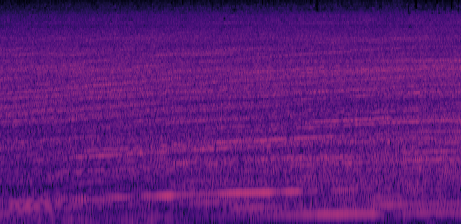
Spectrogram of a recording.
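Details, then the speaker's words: Nespresso Vertuoline after replacing the noisy spindle bearing with a new one: a smooth, even spin whose tone climbs steadily as it speeds up while brewing, with no rumble or grinding; normal brewing spin. "well that sounds much better and i think there's more chroma too i guess a new bearing will do that for you"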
